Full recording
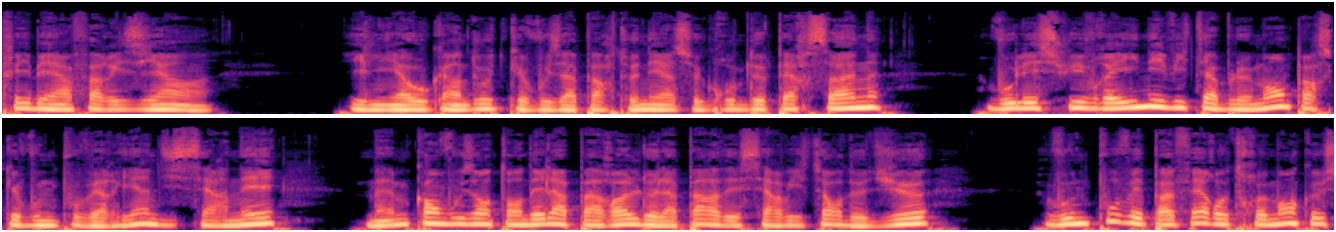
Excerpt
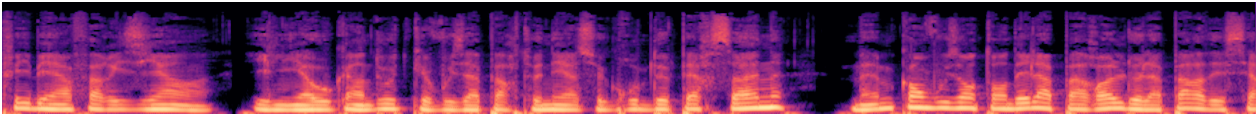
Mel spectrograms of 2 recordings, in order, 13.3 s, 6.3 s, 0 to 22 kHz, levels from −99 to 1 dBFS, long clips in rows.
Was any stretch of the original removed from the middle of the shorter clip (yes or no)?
yes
